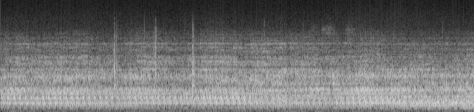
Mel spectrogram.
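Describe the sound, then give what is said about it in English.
A steady, loud droning engine hum of a propeller plane in flight fills the whole stretch, with a few faint clicks over the continuous roar. The overheating engine is burning the paint off its cylinders. “You can't run the engine this way. It'll ruin it.”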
